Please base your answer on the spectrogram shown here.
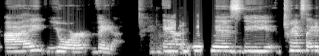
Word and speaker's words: Ayurveda: two yoga meditation is Ayurveda and you pronounce that I your Veda and it is the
